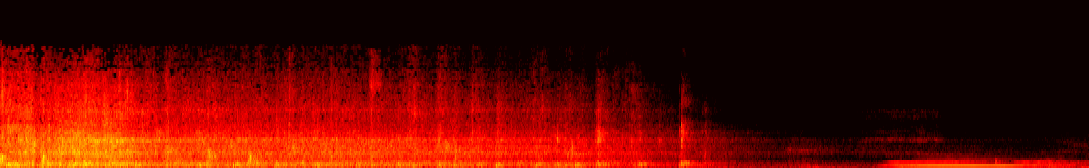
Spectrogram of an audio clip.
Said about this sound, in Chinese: 现在我们以热烈掌声欢迎冯主教为我们主祭。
